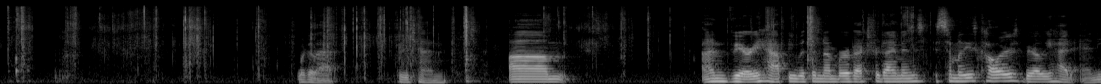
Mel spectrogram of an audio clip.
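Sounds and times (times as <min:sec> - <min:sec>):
plastic bags crinkling: 0:00.0 - 0:09.5.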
